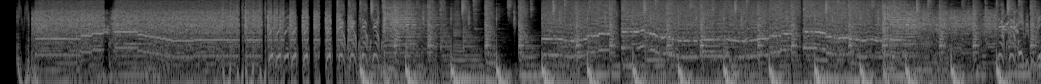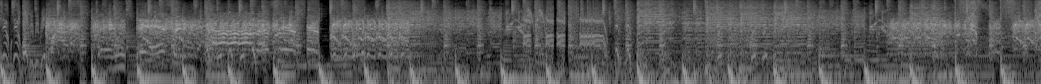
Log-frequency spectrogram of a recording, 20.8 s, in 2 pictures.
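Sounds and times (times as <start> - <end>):
trailer music: 0.2 - 20.8.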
